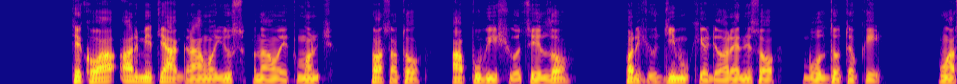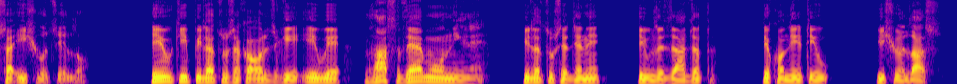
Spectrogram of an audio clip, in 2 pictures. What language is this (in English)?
Kullu Pahari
